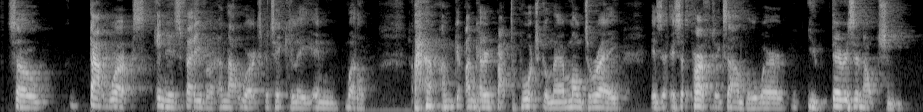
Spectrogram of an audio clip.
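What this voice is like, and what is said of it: Hoarse, fading voice. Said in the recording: “I'm losing my voice a bit.”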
